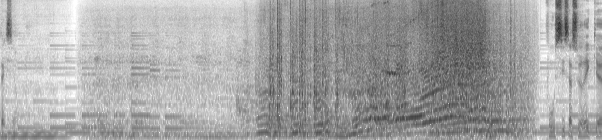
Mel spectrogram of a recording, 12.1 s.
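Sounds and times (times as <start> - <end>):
car engine revving: 1.6 - 10.8.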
